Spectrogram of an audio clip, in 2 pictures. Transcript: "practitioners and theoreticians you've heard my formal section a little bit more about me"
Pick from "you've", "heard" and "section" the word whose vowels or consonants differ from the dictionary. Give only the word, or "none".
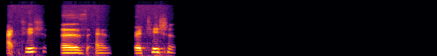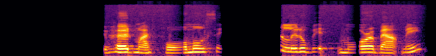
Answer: section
